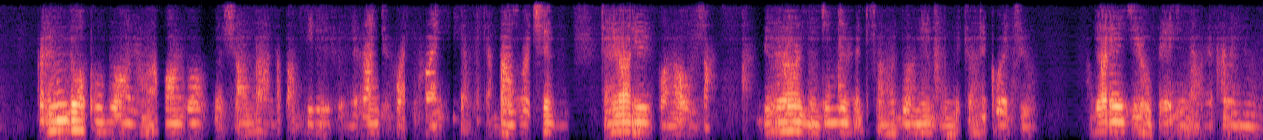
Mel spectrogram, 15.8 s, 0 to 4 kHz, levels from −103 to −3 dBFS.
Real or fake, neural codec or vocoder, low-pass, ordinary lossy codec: fake; codec, 44.1 kHz, 0.9 kbps, DAC; 3.6 kHz; Opus, 64 kbps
